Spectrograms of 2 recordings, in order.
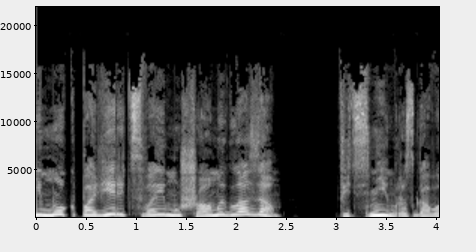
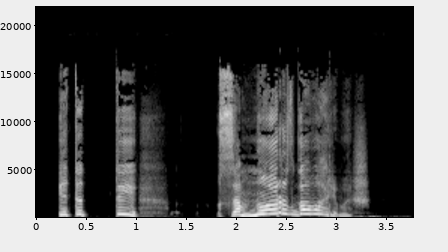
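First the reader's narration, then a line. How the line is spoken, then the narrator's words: Stammering surprised boy. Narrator (Russian): Запинаясь, произнес удивленный мальчик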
